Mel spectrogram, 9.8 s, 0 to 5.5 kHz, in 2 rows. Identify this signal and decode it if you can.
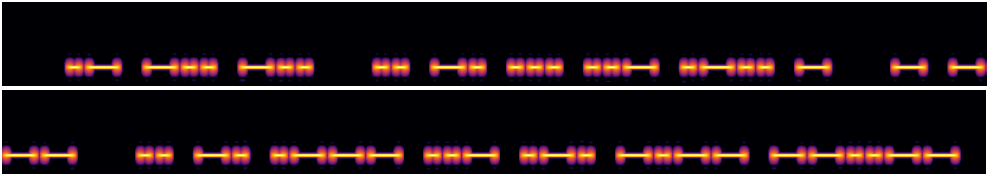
Morse code, heard as a keyed tone, about 25 wpm, 600 Hz. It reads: ADD INSULT TO INJURY,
